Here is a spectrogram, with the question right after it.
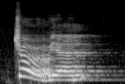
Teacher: as you can see juh is a second tone, okay? Bee an is the first tone, okay?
